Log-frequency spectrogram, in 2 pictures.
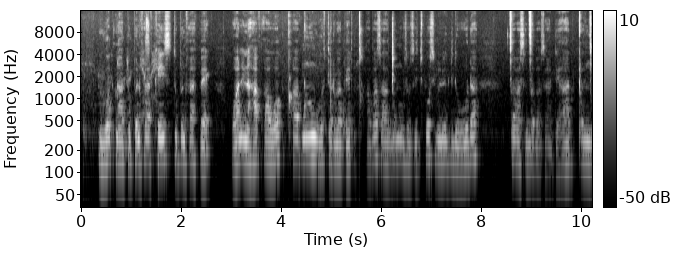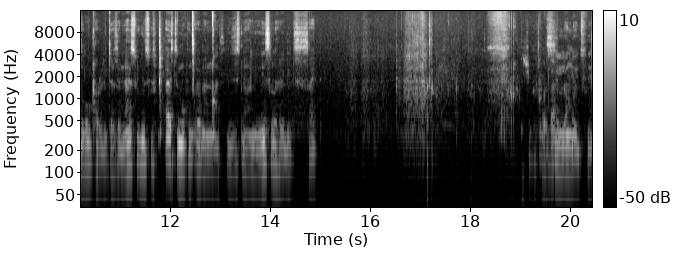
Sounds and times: Speech: 0.4 - 8.0, 8.6 - 15.0, 19.0 - 20.4.

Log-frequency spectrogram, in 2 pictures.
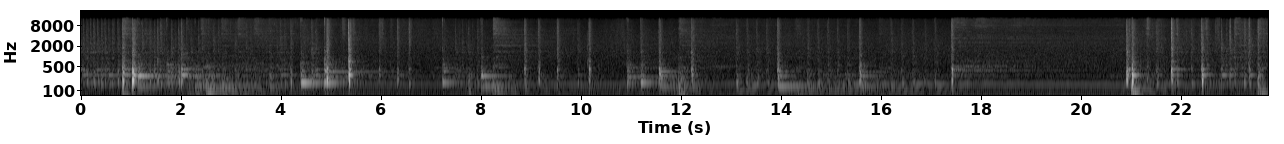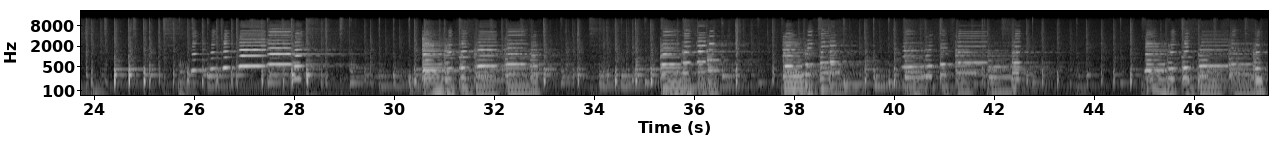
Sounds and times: Drum: 0.0 - 47.4
Drum kit: 0.0 - 47.4.

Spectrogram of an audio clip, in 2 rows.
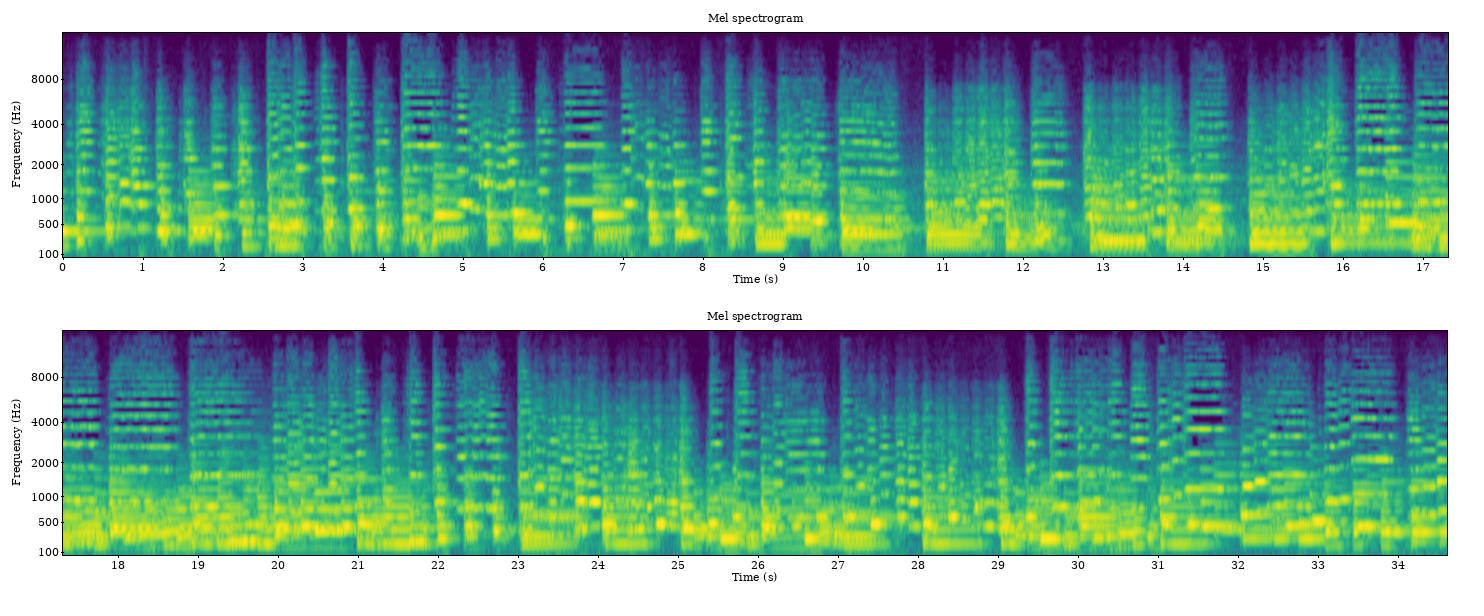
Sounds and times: Violin, fiddle: 0.0 - 34.6.

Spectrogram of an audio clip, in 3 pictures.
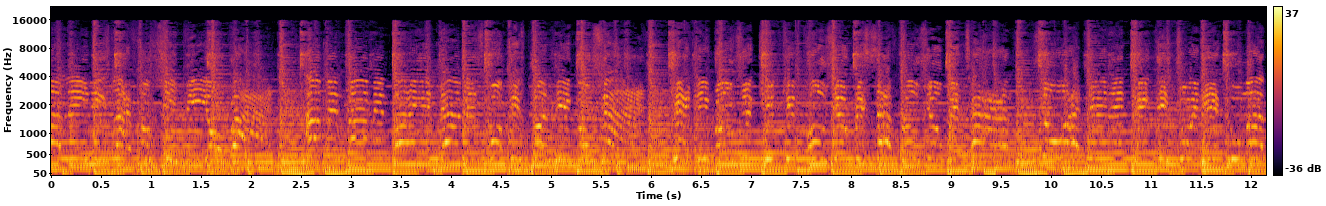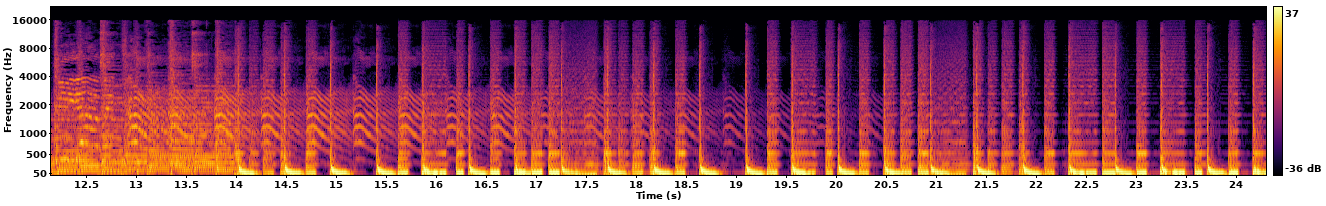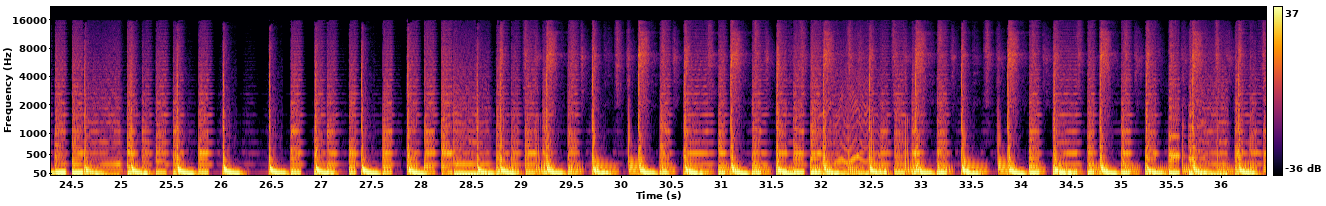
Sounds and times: Music: 0.0 - 36.4.

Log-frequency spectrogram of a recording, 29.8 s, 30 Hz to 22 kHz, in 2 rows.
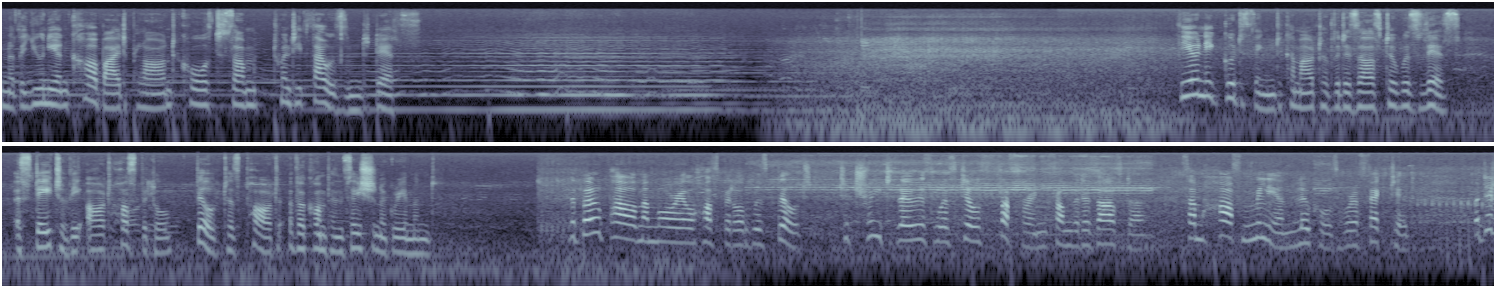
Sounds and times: Bowed string instrument: 0.0 - 9.9.

